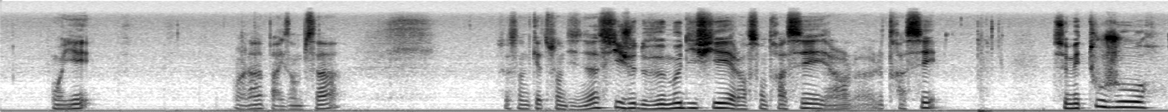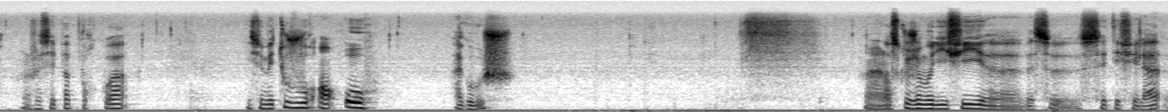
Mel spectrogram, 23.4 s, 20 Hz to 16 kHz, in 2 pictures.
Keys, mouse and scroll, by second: 0.6 click, 1.3 click, 1.9 click, 2.6 F2, 7.2 click, 9.7 click, 9.9 KP_5, 10.7 click, 13.4 click, 14.2 click, 15.1 click, 16.2-18.0 drag, 18.1 z, 18.2 click, 18.8 F2, 19.8 click, 20.5 click, 22.0-23.3 drag.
